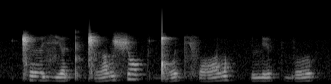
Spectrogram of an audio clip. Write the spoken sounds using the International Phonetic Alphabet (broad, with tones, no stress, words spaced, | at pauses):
ǁɘ˧zʲɜ˩˧tʲ ɡ͡ǁɘ˩˥lˠʃɔ˥k ɡ͡ǃo˩˥tʲfɔ˩˥lˠ | lʲɘ˩˥kbʊ˩˧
